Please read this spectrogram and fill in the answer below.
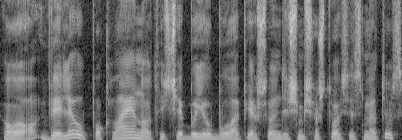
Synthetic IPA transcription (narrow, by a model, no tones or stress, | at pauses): oːʋʲeːlʲɛʊpoːklˠɐɪnoːt̪ɐɪt͡ʃʲɛbjɛʊbʊʋoːɑːpʲiɛɐʃt̪uɔnʲɛzd̪ʲɛʃʲɪmʃʲɛʃt̪uɔsʲʊsmʲɛt̪ʊs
